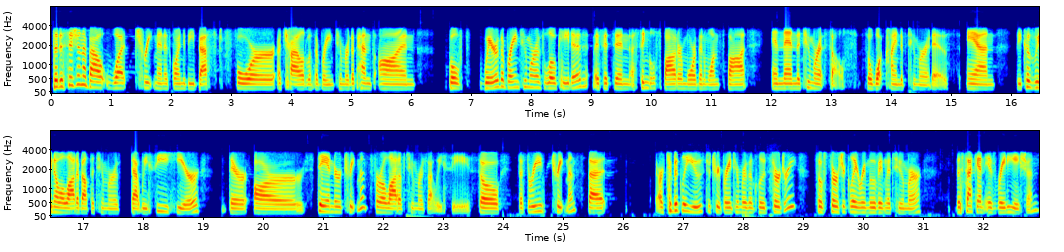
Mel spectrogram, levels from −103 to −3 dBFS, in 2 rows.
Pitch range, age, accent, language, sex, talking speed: 155-180 Hz, 30-49, American, English, female, 175 wpm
